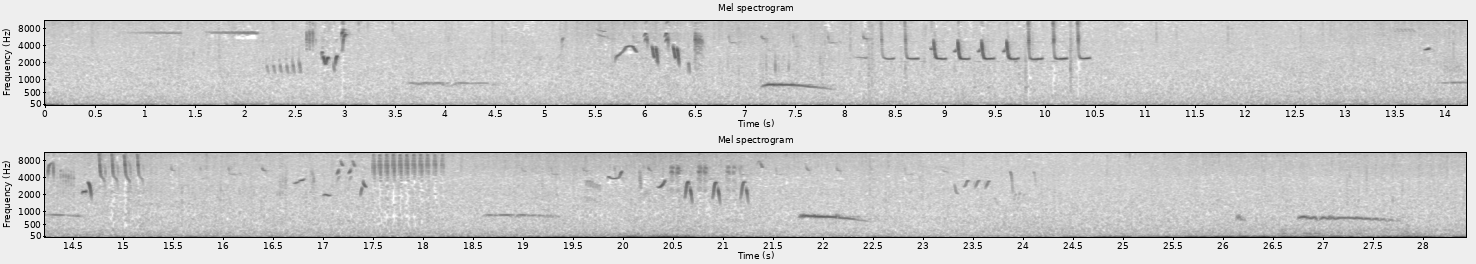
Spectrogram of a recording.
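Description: Birds calling over a steady hiss: scattered high chirps and whistles, a quick run of evenly spaced notes partway through, and a short low falling call repeated about six times, every few seconds.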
